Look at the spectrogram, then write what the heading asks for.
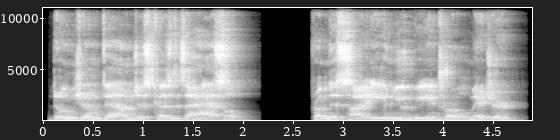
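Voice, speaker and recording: A man playing a gruff, cocky special-operations soldier in an English-dubbed anime game, casual and sardonic. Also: mid-range voice, very animated, normal speed, far from the mic, close to an everyday voice. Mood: gruff, wry. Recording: roomy heavy echo, off mic.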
